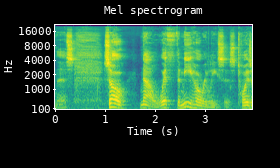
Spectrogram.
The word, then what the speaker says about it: Mijo: I always thought it was Mijo, but he did tell me Miho, and then after watching some Lamley videos, I did find out it's Miho.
